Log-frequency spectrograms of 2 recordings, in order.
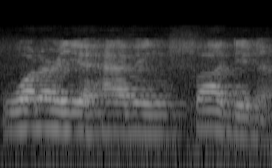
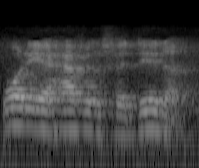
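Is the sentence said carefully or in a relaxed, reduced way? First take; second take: careful; reduced. First: The words are said fully and carefully. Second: The words are reduced and run together. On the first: The speaker calls it wrong. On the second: The speaker calls it right.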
